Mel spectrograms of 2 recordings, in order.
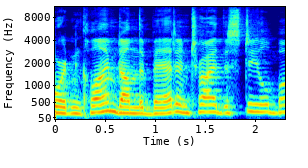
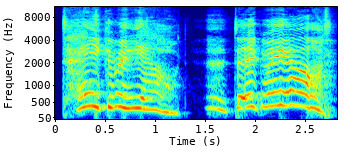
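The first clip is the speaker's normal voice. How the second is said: slow, high, louder screaming in terror; terrified scream; 11 semitones higher, 5 dB louder, much slower than usual. A narrator's reading. Prisoner begging the warden to free him, screaming in terror. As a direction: scream to be let out, panicked. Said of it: "he screamed".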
